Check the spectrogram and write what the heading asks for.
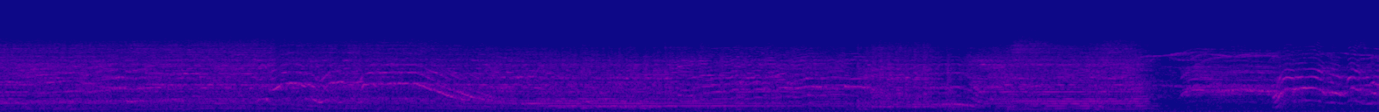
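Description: Live rock band playing loud, with a distorted electric guitar playing lead, including string bends that rise and fall in pitch. The sound dips briefly and changes near the end.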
